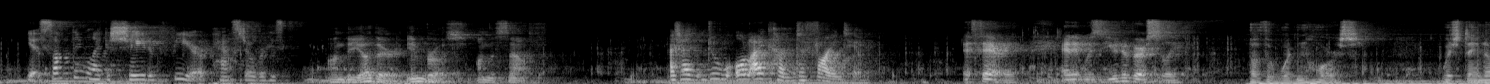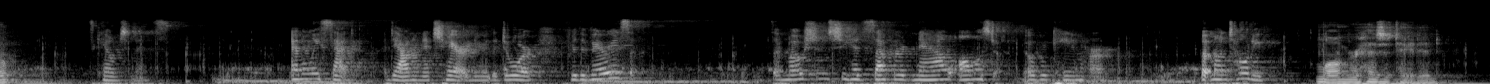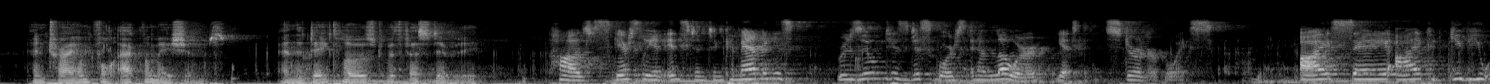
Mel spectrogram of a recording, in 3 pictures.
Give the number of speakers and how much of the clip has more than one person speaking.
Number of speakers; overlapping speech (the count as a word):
five, no overlap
